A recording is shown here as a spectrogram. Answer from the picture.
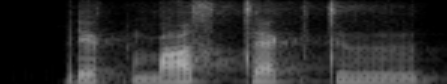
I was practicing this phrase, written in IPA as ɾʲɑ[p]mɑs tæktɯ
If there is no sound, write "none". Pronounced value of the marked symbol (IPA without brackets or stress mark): k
